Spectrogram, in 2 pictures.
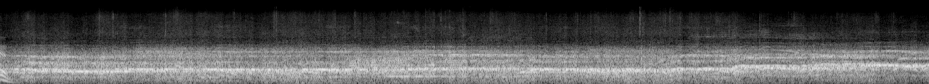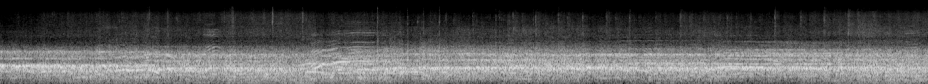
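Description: Crowd of spectators shouting and cheering, many voices overlapping in a steady din inside an indoor pool hall.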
